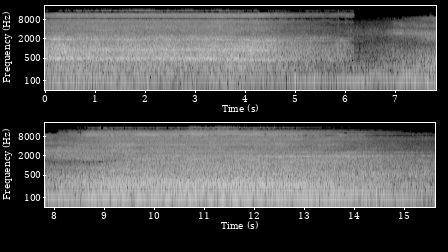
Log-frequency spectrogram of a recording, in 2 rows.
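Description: A Lumo Class 803 electric train passing at speed, with a whine that falls slightly in pitch. Then, after a cut about six seconds in, a CrossCountry Voyager diesel multiple unit passes, its underfloor diesel engines giving a steady low drone that fades near the end.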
